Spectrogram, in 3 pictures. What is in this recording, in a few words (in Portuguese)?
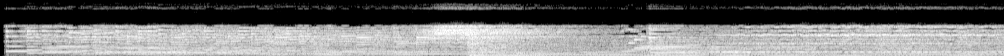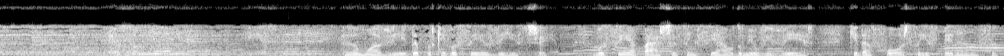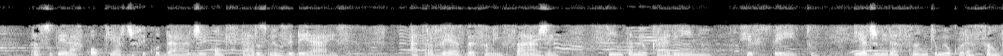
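Namorados Com Declaracao, female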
